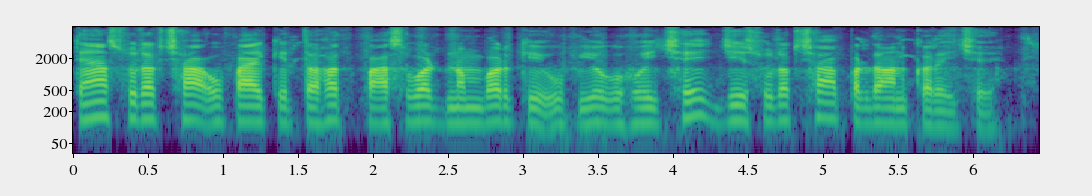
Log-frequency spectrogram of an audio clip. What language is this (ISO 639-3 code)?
mai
